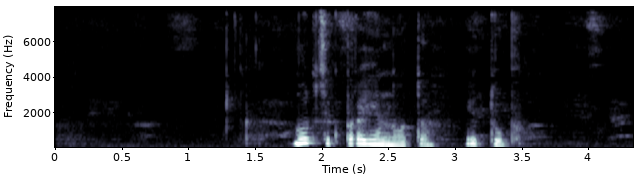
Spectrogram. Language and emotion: Russian, neutral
